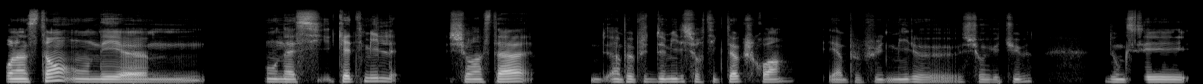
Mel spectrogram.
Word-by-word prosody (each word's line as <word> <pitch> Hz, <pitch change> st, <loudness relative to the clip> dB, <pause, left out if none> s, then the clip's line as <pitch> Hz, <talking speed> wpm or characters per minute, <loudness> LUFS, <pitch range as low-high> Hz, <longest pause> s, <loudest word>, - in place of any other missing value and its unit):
Pour 130 Hz, -, +6 dB
l'instant, 160 Hz, +8 st, +6 dB
on 125 Hz, -1 st, 0 dB
est, 120 Hz, 0 st, +4 dB
hem, -, -, +1 dB, 0.6 s
on 125 Hz, -1 st, -1 dB
a 120 Hz, -1 st, +4 dB
6 115 Hz, -, +2 dB
4000 145 Hz, +2 st, 0 dB, 0.5 s
sur 120 Hz, -, +2 dB
Insta, 125 Hz, +3 st, +4 dB, 0.6 s
d 115 Hz, -, -12 dB
un 125 Hz, -1 st, -1 dB
peu 125 Hz, +1 st, -2 dB
plus 125 Hz, -, -8 dB
de 120 Hz, -, -13 dB
2000 130 Hz, +1 st, -1 dB
sur 125 Hz, -3 st, -2 dB
TikTok 125 Hz, +3 st, -1 dB
je -, -, -2 dB
crois, 115 Hz, +4 st, -1 dB, 0.4 s
et -, -, -7 dB
un 110 Hz, -, -4 dB
peu 105 Hz, -1 st, -13 dB
plus 110 Hz, +2 st, -9 dB
de -, -, -11 dB
1000, 115 Hz, +2 st, -3 dB
heu, 110 Hz, -2 st, -7 dB
sur 115 Hz, 0 st, -5 dB
YouTube. 115 Hz, +3 st, -8 dB, 0.8 s
Donc 115 Hz, -2 st, -4 dB
c'est 115 Hz, -1 st, -1 dB
120 Hz, 160 wpm, -25 LUFS, 115-130 Hz, 0.8 s, Pour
